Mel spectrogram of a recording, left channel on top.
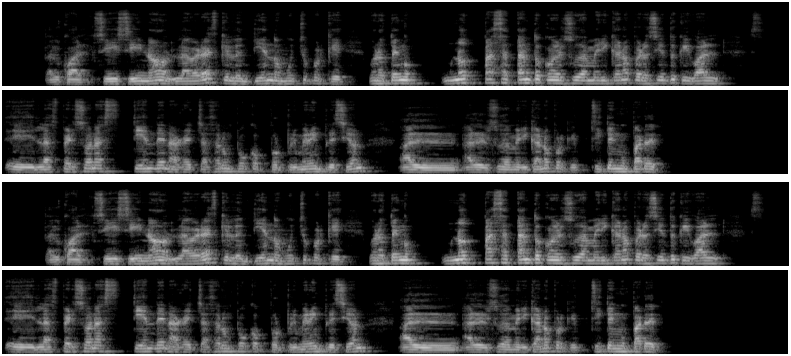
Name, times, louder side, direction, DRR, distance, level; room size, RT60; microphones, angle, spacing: voice 1, 0.4-7.2 7.5-7.6 7.9-14.5, equal, 5° right, 0.7 m, -25 dB
3.8 x 2.8 x 3.0 m
head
